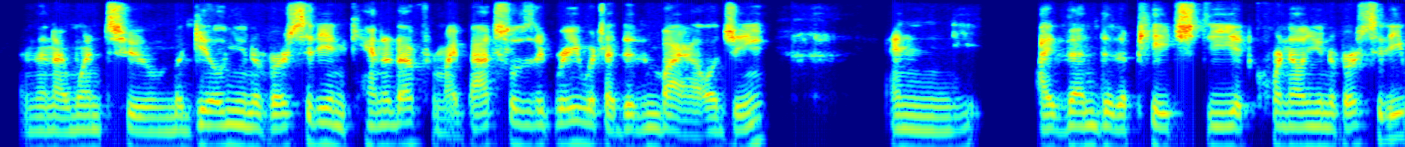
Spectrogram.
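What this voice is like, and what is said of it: Swiss speaker with North American-sounding accent. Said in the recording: “probably hear from my voice, I've spent quite a few years in North America, although I'm Swiss”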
